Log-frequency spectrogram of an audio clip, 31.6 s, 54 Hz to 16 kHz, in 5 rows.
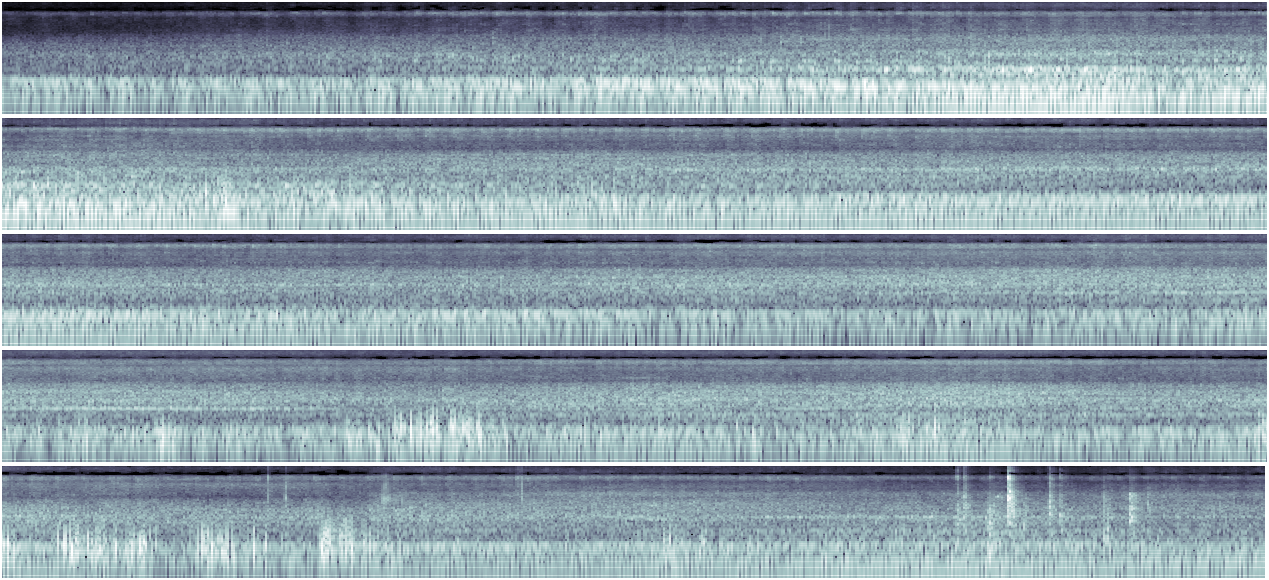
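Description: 1979 Ford F150 pickup's engine idling steadily, louder for a few seconds about five seconds in. A few short knocks come near the end.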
